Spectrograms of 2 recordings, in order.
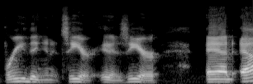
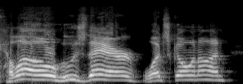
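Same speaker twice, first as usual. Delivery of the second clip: loud, high call into the trees; 10 semitones higher, 5 dB louder, slower than usual. Retold or imitated. Searchers calling into the forest, loud and high. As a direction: shout it out to whoever is hiding.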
